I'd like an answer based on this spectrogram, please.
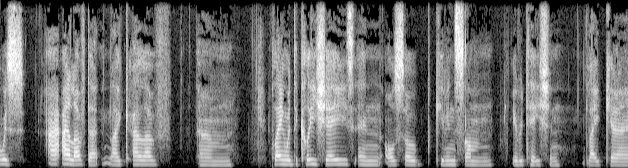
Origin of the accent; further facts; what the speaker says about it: Bern, Switzerland; I was born and raised in Bern, so I'm a Bern City kid.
